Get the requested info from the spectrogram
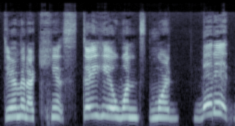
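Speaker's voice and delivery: high-pitched, acted frustration; exasperated outburst. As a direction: burst out as if fed up and trapped. Voicing someone desperate to get out.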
